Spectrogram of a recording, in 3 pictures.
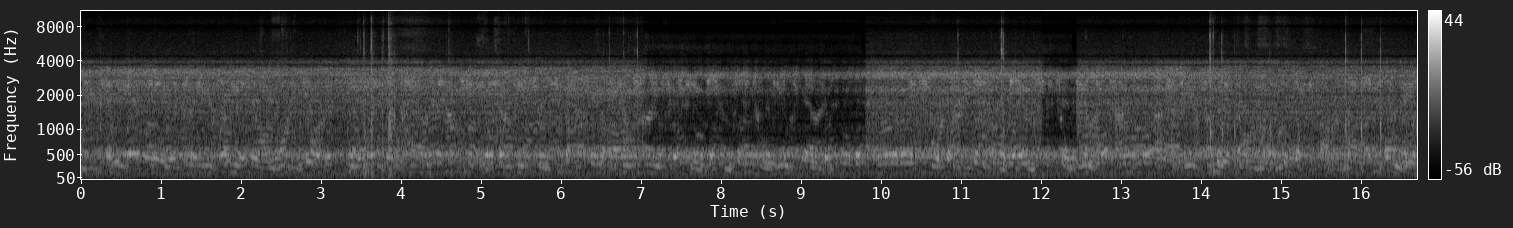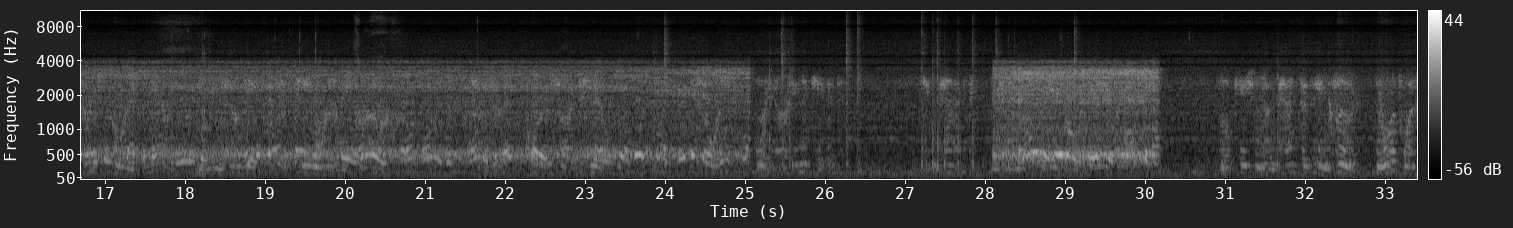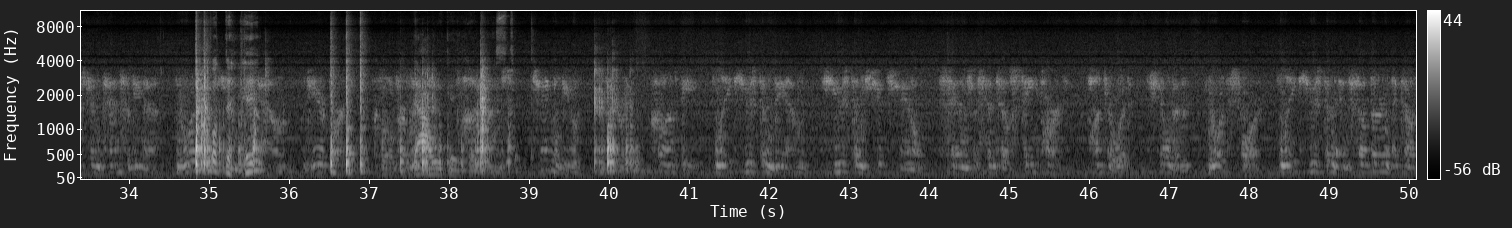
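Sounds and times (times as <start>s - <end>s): voice from television speaker: 0.0s - 26.4s, 27.2s - 30.2s, 30.9s - 50.0s.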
